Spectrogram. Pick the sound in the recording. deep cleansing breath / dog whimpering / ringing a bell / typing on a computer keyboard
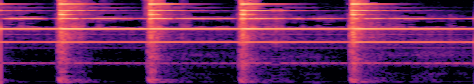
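ringing a bell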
